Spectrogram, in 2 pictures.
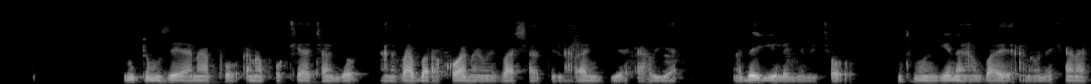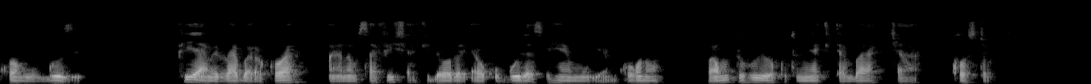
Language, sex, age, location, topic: Swahili, male, 36-49, Wajir, health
